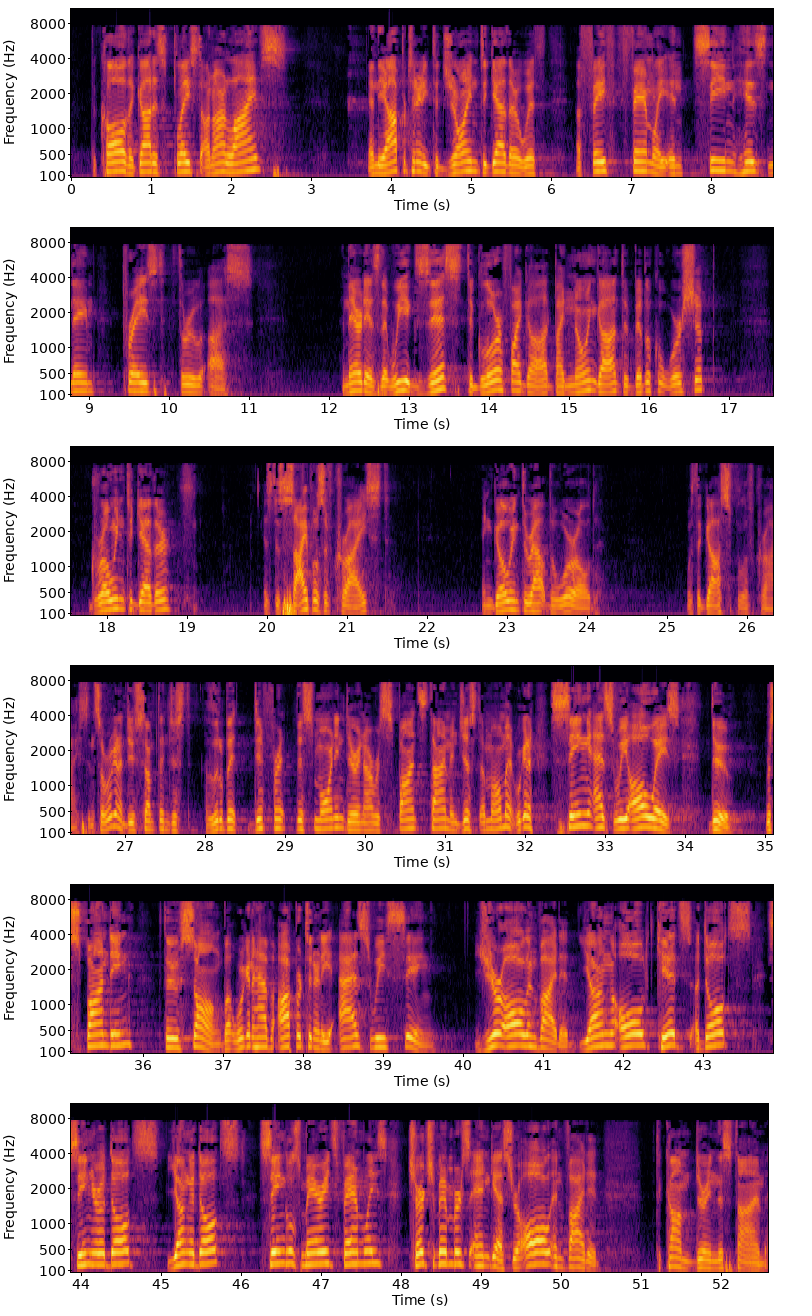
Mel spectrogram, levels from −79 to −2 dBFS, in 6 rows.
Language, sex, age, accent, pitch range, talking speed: English, male, 40-59, American, 130-190 Hz, 145 wpm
